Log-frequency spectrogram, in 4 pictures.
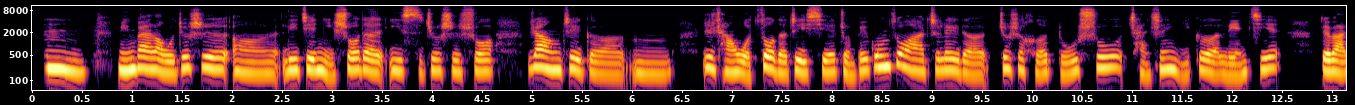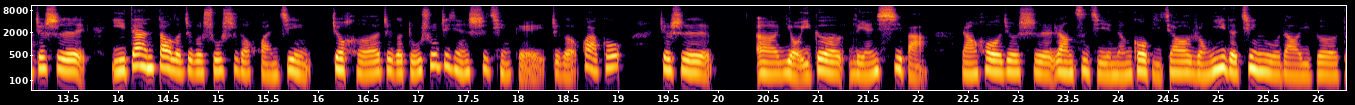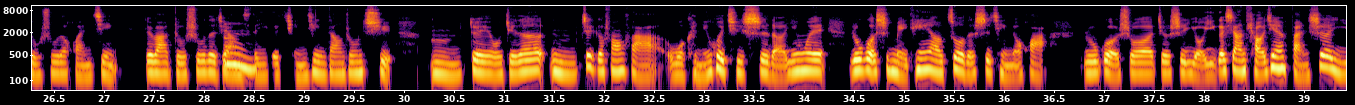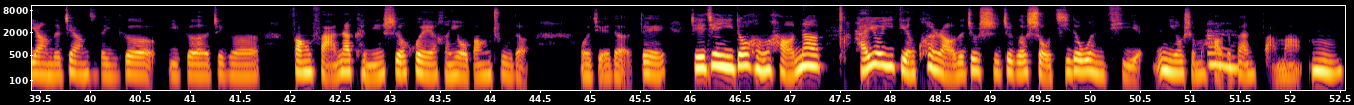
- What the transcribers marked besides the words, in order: tsk
- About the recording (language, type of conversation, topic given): Chinese, advice, 如何才能做到每天读书却不在坐下后就分心？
